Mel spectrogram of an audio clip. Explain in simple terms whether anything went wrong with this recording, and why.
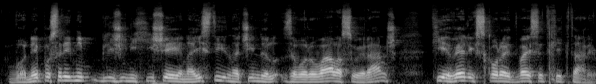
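Nothing went wrong; no technical problems can be heard.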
